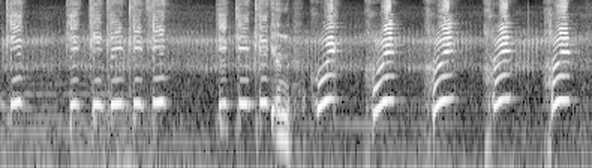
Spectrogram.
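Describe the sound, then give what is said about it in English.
A person's voice imitates a frog chorus: frog-like calls repeat in quick bursts, first a rapid run of short notes and then a slower series of rising, twangy croaks, loud with little pause between them. “the loudest frog chorus you've ever heard”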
